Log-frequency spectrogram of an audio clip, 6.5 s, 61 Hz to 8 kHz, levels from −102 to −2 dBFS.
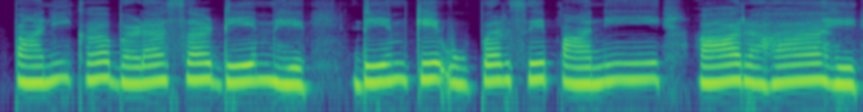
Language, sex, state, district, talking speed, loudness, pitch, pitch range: Hindi, female, Uttar Pradesh, Deoria, 130 wpm, -23 LUFS, 240 Hz, 225-255 Hz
